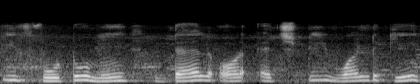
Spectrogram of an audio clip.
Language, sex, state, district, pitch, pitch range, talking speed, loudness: Hindi, male, Bihar, Katihar, 170 Hz, 160-195 Hz, 115 wpm, -17 LUFS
